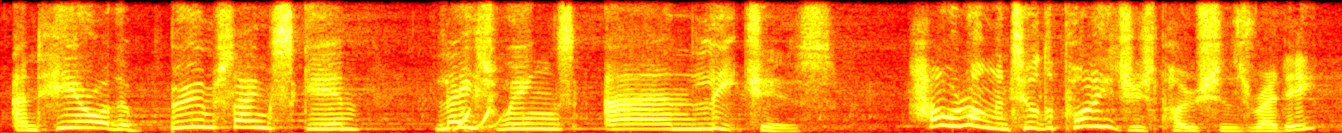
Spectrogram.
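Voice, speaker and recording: A woman's voice: high voice, sing-song, measured pace, darkish tone, long reverb tail. A woman playing a young, plucky but wary schoolboy wizard in a video game.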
